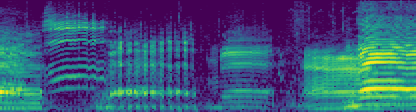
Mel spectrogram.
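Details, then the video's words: Zwartbles sheep on an Irish farm in County Kilkenny crowding after the farmer and an empty bucket once the rams had been fed; a rapid series of overlapping bleats, some quavering and pulsed, others higher and rising. "A demanding flock follows me & an empty bucket as I'd just fed rams"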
